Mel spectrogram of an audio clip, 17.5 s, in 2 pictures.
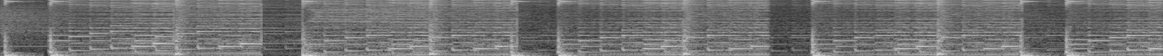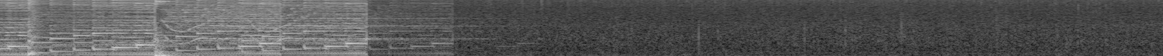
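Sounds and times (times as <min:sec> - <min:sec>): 
lo-fi remix: 0:00.0 - 0:12.4.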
